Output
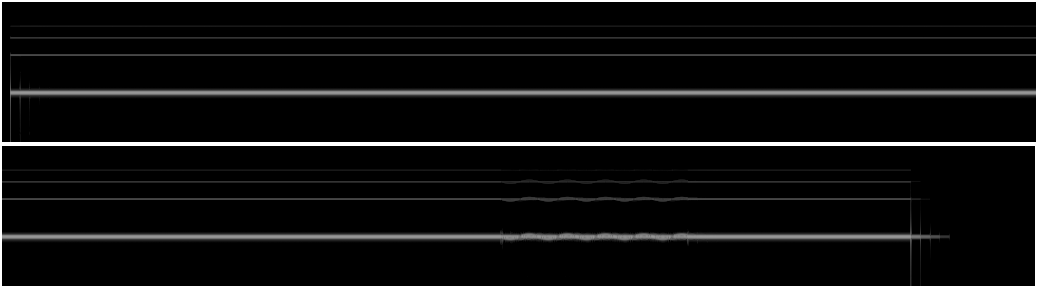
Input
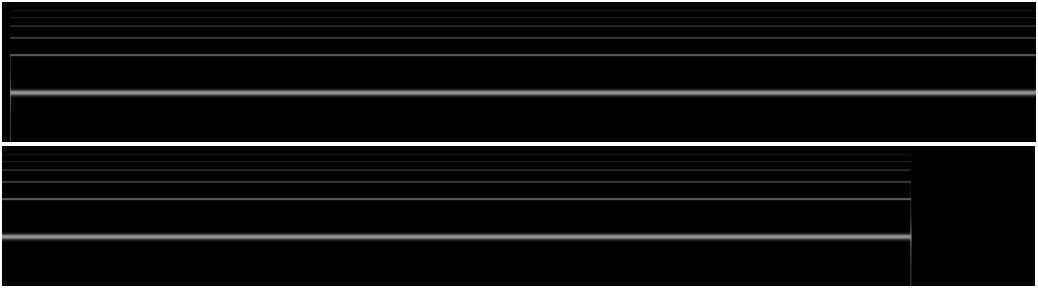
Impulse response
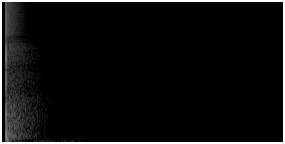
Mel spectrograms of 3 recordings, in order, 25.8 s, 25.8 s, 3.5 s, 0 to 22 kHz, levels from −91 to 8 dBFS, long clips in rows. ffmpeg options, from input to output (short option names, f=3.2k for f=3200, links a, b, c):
-filter_complex "[0:a]lowpass=7.8k,bandreject=f=4.5k:w=16,asettb=1/sr,asplit=3[a][b][c];[a]atrim=end=19.164[d];[b]atrim=start=19.16:end=21.5,asetpts=PTS-STARTPTS,afade=t=in:d=0.004:c=qsin,afade=t=out:st=2.336:d=0.004:c=qsin,flanger=delay=17:depth=6.9:speed=2.1[e];[c]atrim=start=21.496[f];[d][e]acrossfade=d=0.004:c1=hsin:c2=qsin[g];[g][f]acrossfade=d=0.004:c1=qsin:c2=hsin,aecho=1:1:121|242|363|484:0.224|0.0895|0.0358|0.0143"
